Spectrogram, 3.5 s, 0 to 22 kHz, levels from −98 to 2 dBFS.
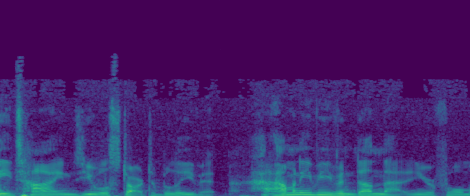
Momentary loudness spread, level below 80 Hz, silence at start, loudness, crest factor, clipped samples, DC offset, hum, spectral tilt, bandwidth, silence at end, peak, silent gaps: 11 LU; -52 dBFS; 0 s; -37 LUFS; 20 dB; under 0.1%; under 0.1%; none; -5.5 dB/octave; 15.5 kHz; 0 s; -18 dBFS; none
